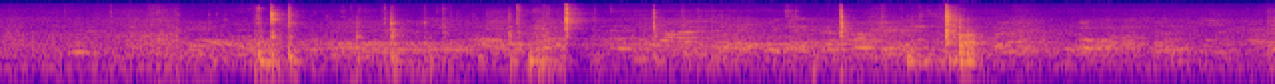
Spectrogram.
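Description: Chopsticks clicking against bowls and dishes during a meal: several sharp clicks, over background voices.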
